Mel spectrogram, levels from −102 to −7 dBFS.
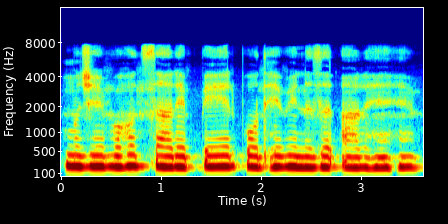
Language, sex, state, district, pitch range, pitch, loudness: Hindi, female, Arunachal Pradesh, Lower Dibang Valley, 190-200 Hz, 195 Hz, -11 LUFS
